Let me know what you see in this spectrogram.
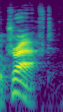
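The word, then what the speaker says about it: draught: I don't think it's pronounced as drought, but I don't know how to pronounce it. Hold on. Let's find out how to pronounce it. I have the power of internet. Oh, draft. Draft.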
